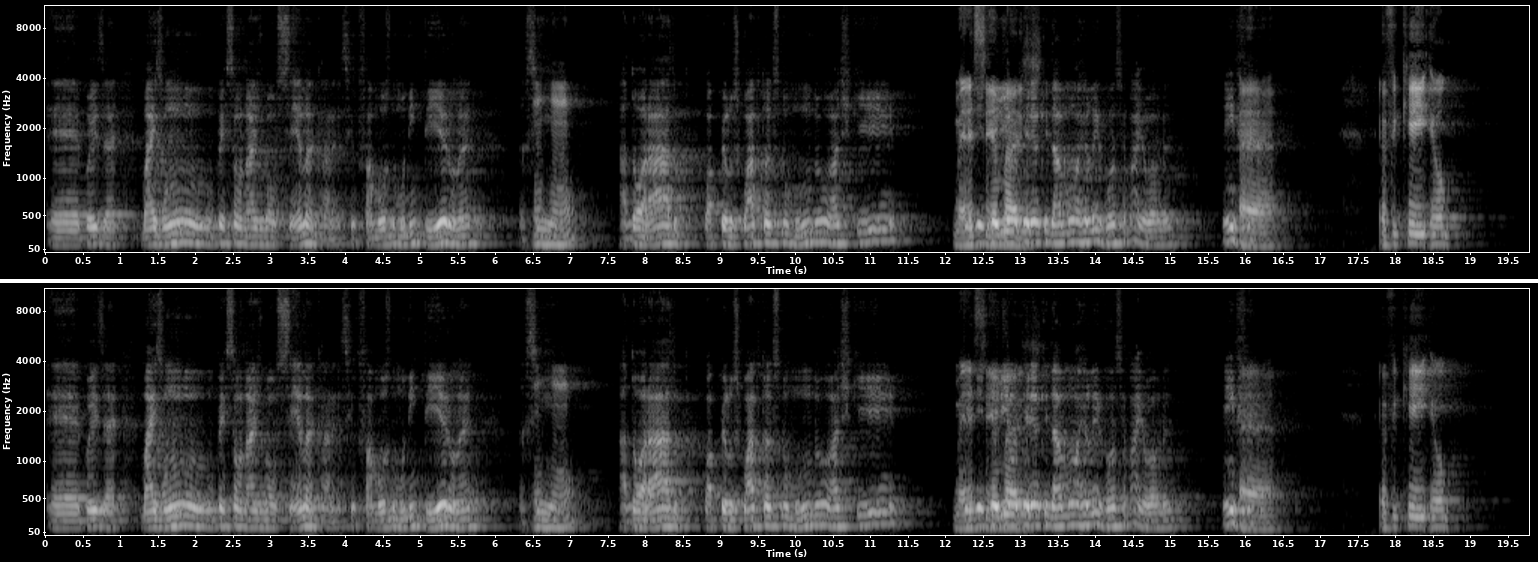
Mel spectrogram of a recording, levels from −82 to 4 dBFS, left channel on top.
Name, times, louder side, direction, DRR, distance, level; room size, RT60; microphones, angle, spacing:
voice 1, 0.0-5.8 6.3-6.9 7.6-8.5 8.8-11.4 12.2-15.1 15.7-16.1, equal, 25° right, 1.4 m, -29 dB
voice 2, 6.5-7.1 12.1-13.0 15.9-16.4 17.8-18.7, left 4 dB, 35° left, 0.9 m, -30 dB
28.0 x 24.0 x 8.6 m
head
